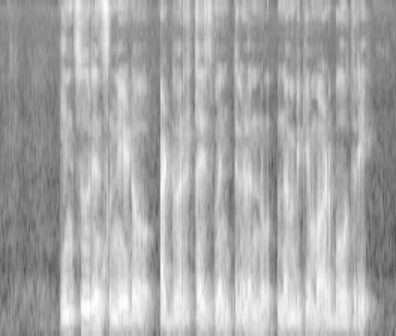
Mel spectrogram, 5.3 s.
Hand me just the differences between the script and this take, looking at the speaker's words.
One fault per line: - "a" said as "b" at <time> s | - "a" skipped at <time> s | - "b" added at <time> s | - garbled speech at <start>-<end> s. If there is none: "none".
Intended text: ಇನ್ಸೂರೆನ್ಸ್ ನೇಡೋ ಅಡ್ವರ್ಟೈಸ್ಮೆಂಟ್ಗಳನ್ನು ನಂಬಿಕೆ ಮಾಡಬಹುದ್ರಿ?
none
